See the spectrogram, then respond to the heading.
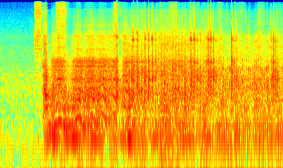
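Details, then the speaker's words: Mack truck, day two of a revival, big borrowed battery: sluggish, uneven cranking with ragged bursts but no sustained running, fading as the battery dies again; slow cranking, no start from a flat battery. "give her a [Applause] spin that battery's dead too"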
